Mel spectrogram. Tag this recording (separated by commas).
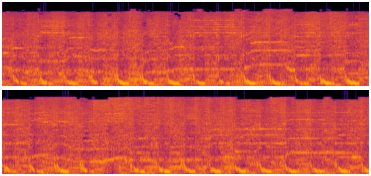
Music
